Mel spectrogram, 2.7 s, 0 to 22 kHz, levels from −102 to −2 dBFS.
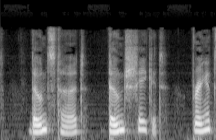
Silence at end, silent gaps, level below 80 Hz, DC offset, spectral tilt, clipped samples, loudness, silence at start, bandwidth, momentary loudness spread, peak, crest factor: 0 s; none; -50 dBFS; under 0.1%; -6 dB/octave; under 0.1%; -17 LUFS; 0.35 s; 11 kHz; 13 LU; -2 dBFS; 16 dB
